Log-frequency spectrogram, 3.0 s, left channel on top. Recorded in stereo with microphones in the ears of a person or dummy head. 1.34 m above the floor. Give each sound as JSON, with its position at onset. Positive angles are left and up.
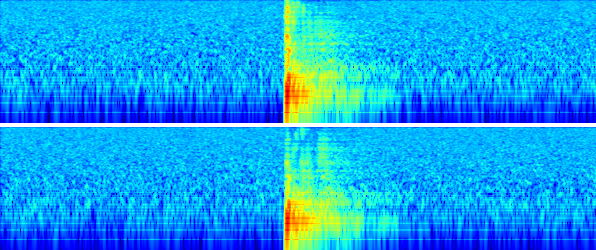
{"t": 1.4, "sound": "a thud", "side_deg": 55, "distance_m": 2.5}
